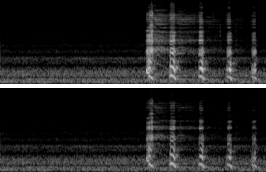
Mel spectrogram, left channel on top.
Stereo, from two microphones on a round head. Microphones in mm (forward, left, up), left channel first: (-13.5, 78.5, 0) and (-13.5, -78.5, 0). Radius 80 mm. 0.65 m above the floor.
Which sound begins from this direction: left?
A giggle, at 1.5 s.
